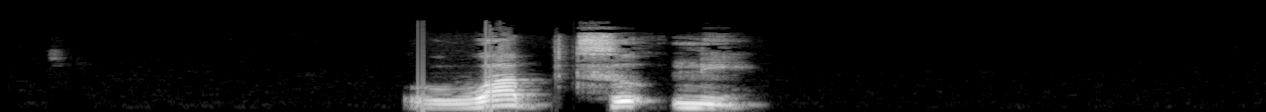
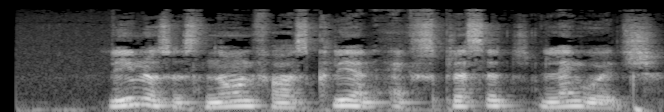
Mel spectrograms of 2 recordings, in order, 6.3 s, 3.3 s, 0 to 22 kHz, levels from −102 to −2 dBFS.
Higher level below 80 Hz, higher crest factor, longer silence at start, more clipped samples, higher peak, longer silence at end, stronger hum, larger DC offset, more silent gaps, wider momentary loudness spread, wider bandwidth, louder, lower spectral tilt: second, -56 dBFS vs -46 dBFS; about the same, 20 dB vs 16 dB; first, 2.05 s vs 0.55 s; neither; first, 0 dBFS vs -8 dBFS; first, 2.65 s vs 0 s; neither; neither; neither; first, 15 LU vs 5 LU; second, 9.4 kHz vs 16.5 kHz; first, -16 LUFS vs -24 LUFS; about the same, -5 dB/octave vs -4.5 dB/octave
